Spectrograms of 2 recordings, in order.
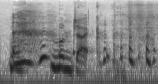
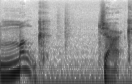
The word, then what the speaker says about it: muntjac: they said about a muntjac. Her name was Jacqueline, I forgot to say. Oh, what? Muntjac. I only found out recently it's a muntjac. Yes. I thought it was a monk jack.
